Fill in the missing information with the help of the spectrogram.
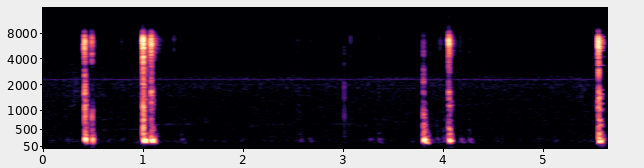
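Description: Computer keyboard keystrokes as code is typed: two strokes about half a second and a second in, then two more close together about four seconds in, with quiet between.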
